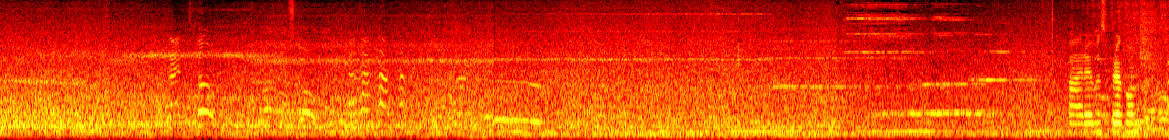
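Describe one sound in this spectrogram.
A subway train rumbles and squeals along a platform.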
